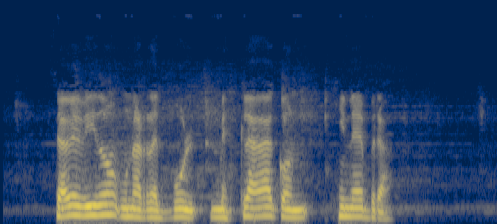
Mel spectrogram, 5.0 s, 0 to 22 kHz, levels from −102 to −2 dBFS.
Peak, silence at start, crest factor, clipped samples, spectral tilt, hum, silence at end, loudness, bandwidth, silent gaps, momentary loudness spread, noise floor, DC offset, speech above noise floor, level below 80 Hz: -6 dBFS; 0.55 s; 16 dB; under 0.1%; -11 dB/octave; none; 1.1 s; -21 LUFS; 4.3 kHz; none; 11 LU; -70 dBFS; under 0.1%; 50 dB; -60 dBFS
